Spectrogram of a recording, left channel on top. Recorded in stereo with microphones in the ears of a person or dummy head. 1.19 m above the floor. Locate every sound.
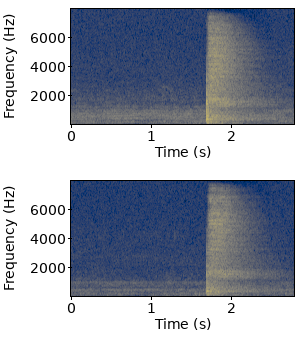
1.7 s breathing: 35° left (ahead or behind), 0.5 m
